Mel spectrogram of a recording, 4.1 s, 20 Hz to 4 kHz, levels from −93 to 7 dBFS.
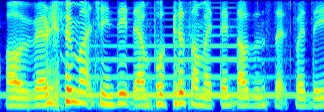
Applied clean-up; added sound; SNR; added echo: none; Wind instrument, woodwind instrument; 14 dB; none.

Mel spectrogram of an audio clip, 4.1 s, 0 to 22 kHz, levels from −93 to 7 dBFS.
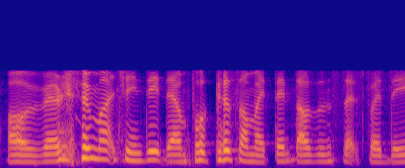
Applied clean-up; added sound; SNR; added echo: none; none; none; none.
